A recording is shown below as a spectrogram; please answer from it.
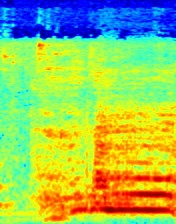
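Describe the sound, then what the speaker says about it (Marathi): A single cow moos nearby, a low rising call that swells and holds for over a second. "नवीन जाग्यावर गाय लागलेली आहे वरडायला"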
